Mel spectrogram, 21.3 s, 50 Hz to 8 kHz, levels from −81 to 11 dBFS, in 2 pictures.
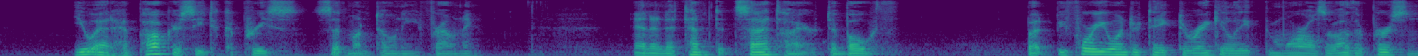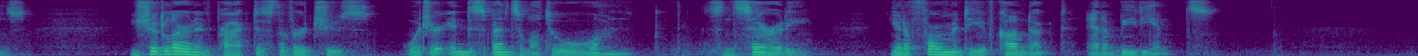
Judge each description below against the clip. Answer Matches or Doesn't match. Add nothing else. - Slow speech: Matches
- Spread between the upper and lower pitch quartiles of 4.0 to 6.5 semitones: Matches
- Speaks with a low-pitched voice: Matches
